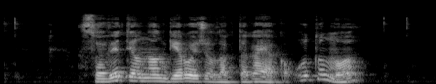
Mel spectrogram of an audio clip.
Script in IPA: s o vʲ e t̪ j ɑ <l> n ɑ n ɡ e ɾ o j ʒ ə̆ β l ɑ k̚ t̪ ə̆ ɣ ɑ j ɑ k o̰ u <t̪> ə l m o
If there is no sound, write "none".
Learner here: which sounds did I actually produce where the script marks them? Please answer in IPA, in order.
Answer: l, t̪

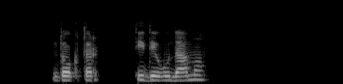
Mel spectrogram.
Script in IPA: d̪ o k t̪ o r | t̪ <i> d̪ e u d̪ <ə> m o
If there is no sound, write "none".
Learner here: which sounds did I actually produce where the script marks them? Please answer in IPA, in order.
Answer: i, ɑ

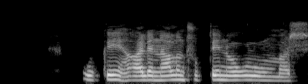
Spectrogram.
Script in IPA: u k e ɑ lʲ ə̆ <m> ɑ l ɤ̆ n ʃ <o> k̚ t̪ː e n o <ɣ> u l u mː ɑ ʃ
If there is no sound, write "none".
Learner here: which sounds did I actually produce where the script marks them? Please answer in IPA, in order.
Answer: n, u, ɣ

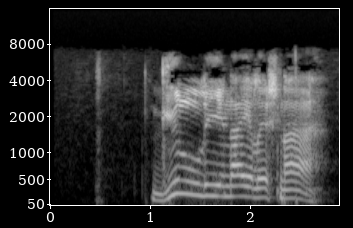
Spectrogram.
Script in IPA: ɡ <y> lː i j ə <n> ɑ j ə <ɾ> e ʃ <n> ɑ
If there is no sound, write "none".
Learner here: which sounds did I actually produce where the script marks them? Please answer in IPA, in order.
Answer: y, n, l, n

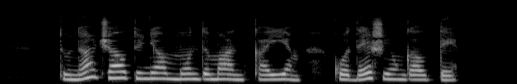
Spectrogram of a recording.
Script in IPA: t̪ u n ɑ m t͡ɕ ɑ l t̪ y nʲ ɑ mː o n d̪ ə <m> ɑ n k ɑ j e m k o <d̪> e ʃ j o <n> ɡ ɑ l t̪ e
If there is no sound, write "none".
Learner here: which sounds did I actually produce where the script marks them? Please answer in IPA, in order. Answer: m, d̪, ŋ

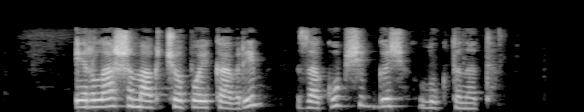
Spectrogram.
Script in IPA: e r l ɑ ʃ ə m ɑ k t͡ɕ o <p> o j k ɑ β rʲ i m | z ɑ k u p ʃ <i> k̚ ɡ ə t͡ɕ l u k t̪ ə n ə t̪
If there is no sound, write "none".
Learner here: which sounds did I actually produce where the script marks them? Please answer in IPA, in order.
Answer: p, i

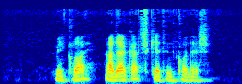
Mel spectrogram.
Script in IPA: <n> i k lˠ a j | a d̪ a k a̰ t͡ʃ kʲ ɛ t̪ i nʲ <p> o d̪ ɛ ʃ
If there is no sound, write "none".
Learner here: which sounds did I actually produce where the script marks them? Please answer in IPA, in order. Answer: m, k

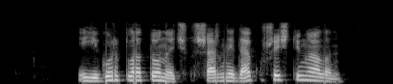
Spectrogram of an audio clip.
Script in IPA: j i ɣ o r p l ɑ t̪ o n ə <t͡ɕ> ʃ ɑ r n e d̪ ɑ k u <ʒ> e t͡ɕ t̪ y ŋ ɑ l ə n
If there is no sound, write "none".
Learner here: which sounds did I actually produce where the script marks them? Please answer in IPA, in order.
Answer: t͡ɕ, ʃ

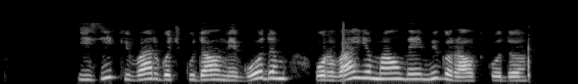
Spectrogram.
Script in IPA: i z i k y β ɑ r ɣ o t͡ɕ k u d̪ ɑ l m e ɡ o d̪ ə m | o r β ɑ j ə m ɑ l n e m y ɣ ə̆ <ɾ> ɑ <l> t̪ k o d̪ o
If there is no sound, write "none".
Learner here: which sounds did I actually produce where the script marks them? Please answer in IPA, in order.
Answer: ɾ, l

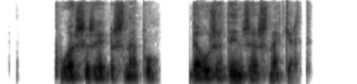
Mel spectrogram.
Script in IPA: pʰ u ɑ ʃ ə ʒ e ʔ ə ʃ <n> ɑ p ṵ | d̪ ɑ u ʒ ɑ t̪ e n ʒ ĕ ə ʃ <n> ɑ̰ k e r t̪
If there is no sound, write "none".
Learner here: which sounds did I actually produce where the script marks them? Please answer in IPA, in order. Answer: n, n

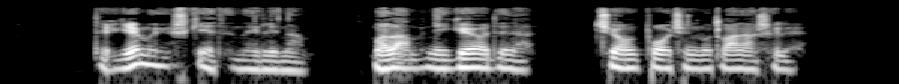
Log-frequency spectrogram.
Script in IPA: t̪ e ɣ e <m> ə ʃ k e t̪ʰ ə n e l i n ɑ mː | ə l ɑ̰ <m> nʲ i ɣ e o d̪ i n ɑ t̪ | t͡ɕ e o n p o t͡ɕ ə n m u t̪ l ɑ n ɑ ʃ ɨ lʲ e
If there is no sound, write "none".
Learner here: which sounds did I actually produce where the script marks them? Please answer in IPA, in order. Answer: m, m

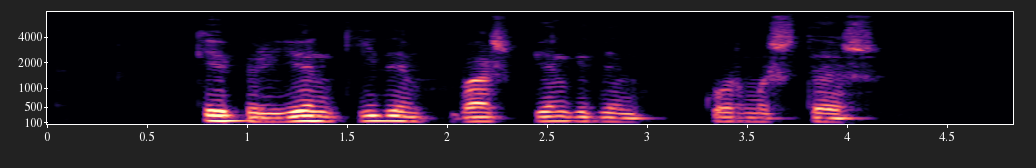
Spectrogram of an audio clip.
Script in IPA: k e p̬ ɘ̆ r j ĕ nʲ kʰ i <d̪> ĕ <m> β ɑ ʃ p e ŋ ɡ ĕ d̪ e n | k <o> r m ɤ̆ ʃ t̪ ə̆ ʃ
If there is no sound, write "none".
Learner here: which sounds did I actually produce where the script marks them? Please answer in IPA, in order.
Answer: d̪, m, o

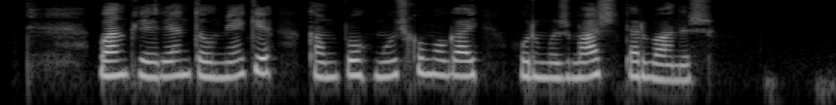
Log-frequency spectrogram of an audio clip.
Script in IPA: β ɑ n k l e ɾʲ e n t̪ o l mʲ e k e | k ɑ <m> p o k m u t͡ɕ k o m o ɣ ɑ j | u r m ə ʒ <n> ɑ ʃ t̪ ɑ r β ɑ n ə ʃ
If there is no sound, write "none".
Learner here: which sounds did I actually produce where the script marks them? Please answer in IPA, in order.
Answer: m, m

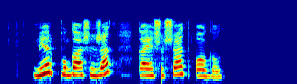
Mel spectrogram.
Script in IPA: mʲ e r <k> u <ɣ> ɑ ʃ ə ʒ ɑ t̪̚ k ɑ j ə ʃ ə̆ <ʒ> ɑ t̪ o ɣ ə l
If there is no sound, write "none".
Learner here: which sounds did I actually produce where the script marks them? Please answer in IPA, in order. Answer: p, ɣ, ʃ

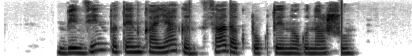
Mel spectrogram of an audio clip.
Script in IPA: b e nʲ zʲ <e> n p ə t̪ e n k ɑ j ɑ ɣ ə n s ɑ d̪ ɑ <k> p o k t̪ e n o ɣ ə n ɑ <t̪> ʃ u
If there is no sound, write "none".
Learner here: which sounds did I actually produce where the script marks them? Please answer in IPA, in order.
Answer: i, k, none

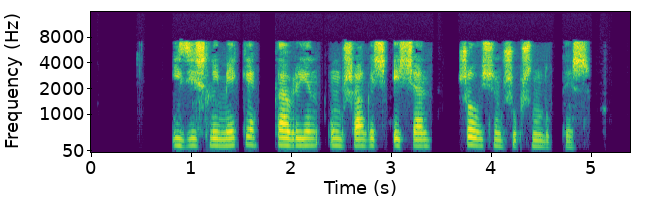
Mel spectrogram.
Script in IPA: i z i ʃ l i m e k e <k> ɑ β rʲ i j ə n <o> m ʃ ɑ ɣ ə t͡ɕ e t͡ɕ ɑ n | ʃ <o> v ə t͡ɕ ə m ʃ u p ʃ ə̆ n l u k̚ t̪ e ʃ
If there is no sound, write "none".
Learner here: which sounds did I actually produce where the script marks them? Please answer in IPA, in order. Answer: k, u, o

